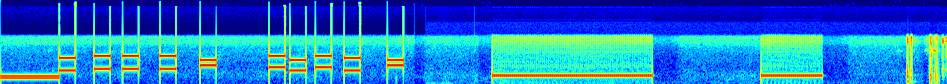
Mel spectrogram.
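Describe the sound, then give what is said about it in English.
A dial tone gives way to a quick series of touch-tone telephone keypad beeps, two bursts of dialing a woman's phone number, followed by long ringback tones and a click as the call connects. Clear, no talking. “Well, we have her phone number here. Let's see if we can't call her now and we'll talk to her first.”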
